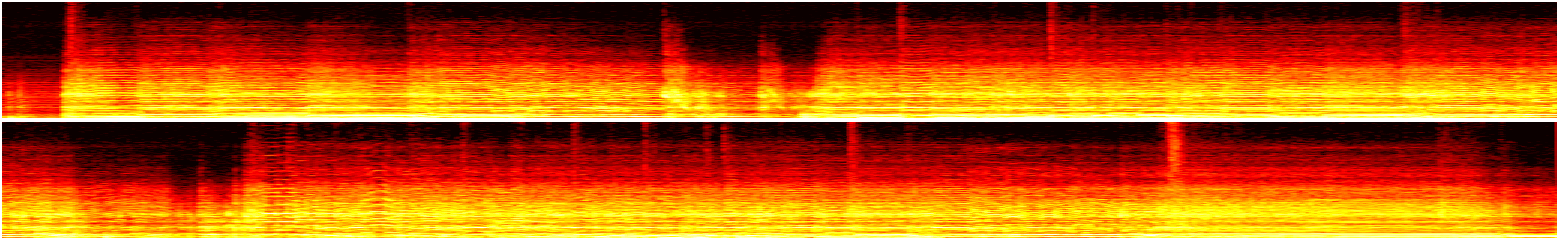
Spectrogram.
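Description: A distorted electric guitar plays a continuous, sustained solo with bends and slides, loud and up close, with effects coloring the tone throughout.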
